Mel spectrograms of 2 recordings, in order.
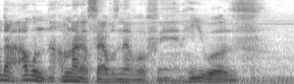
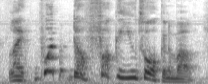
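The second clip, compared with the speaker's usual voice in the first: incredulous outburst; 10 semitones higher than usual. Real, not acted. Ranting at the fighter.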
